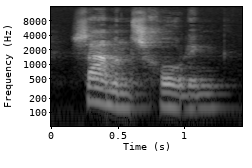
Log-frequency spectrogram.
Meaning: 1. an assembly, a group of people gathered, usually in public 2. the act or process of assembling, of gathering together, usually in public
- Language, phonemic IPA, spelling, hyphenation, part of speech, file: Dutch, /ˈsaː.mə(n)ˌsxoː.lɪŋ/, samenscholing, sa‧men‧scho‧ling, noun, Nl-samenscholing.ogg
